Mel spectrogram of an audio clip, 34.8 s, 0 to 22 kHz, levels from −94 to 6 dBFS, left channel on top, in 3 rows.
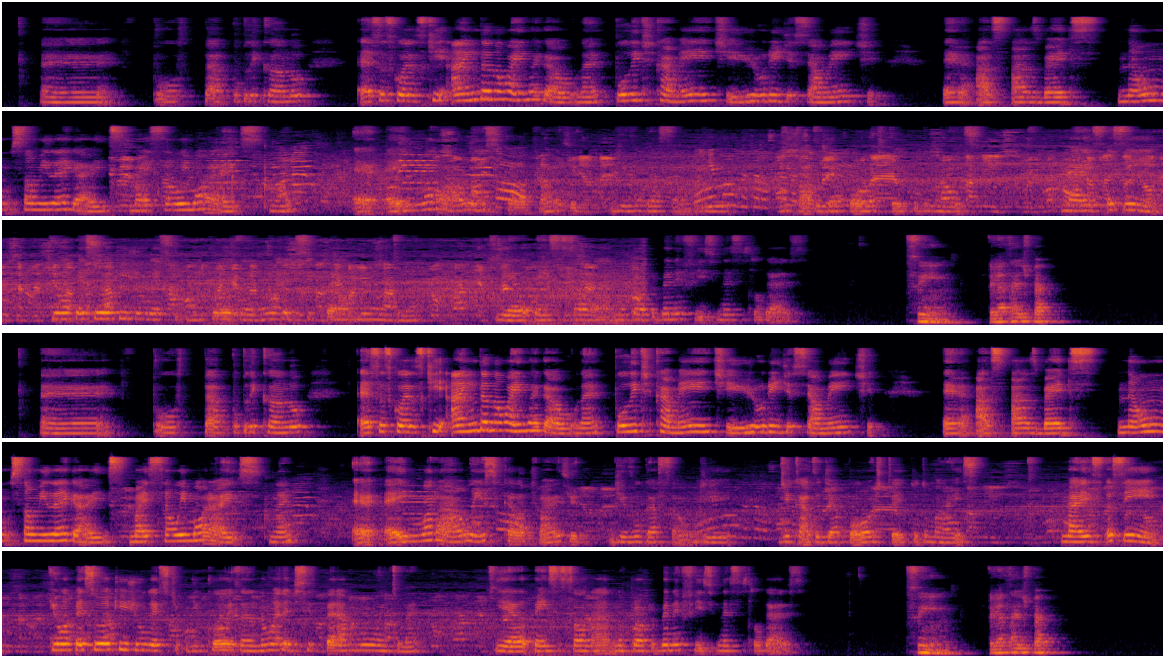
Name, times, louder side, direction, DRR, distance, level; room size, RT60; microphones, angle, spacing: voice 1, 0.4-1.1 1.5-3.2 3.5-8.7 9.4-10.9 11.2-14.5 15.1-18.9 19.4-21.3 22.2-23.2 23.7-27.4 28.1-31.1, right 5 dB, 55° right, 0.4 m, -28 dB
sound 1, 12.7-29.7, left 8 dB, 80° left, 0.4 m, -37 dB
voice 2, 32.3-32.7 33.1-33.6, right 1 dB, 5° right, 0.6 m, -27 dB
3.3 x 2.2 x 3.8 m
head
